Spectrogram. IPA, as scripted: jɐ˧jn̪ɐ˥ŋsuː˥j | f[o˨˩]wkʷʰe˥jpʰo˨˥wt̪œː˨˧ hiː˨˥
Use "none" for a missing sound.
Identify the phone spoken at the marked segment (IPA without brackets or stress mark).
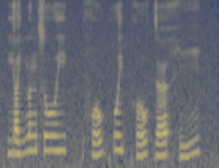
o˨˥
